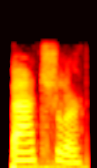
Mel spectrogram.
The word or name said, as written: bachelor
